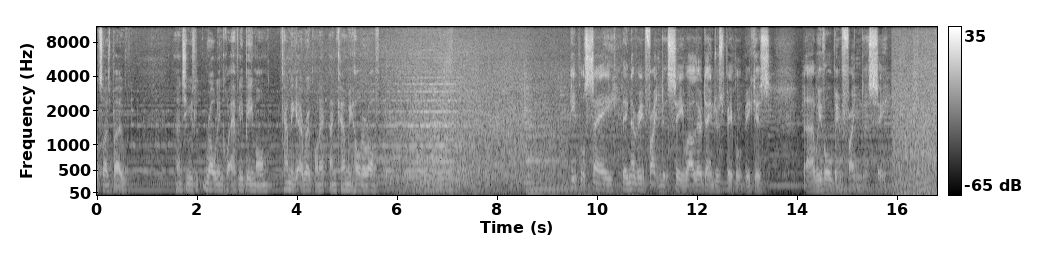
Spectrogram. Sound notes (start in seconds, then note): 6.7 dramatic music; 6.7 water sloshing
